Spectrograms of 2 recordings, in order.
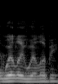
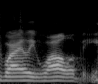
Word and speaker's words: Wiley Wallaby: Can I have a piece of that Willy Willoughby? Wally Wibbly. Wiley's Wallabies. Wallaby Wallies. Wilby Wobbaby. It's pronounced Wiley Wallaby.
